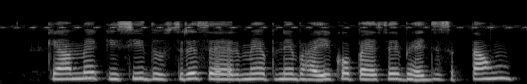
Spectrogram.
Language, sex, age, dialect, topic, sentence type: Hindi, female, 18-24, Awadhi Bundeli, banking, question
